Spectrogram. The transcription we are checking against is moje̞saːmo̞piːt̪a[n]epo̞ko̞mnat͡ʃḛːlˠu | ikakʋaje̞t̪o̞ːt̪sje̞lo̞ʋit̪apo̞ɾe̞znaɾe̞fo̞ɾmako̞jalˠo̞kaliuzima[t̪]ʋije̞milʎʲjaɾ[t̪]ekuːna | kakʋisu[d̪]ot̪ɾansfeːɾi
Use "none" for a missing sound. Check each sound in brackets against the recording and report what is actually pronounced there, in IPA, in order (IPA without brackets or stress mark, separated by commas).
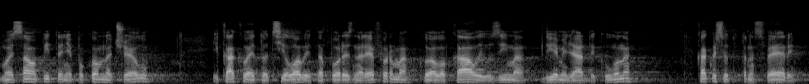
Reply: ɲ, d̪, d̪, t̪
